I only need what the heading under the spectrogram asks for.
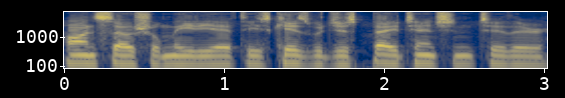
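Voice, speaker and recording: A man with a medium pitch speaks in a Texan accent. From Texas, Dallas. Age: 60s. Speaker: radio host. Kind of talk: casual chat.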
